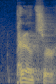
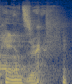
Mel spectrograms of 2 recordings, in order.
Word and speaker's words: pantser: So not mispronounced German tank, but seat of the pants first? Pantser, yeah. Not Panzer.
